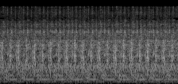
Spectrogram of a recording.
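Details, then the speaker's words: 2008 Nissan Versa hatchback 1.8, 188,000 miles, idling with check engine light (previously flashing): uneven stumbling tick with irregular dropouts, a misfire that started today; turned out to be faulty ignition coils. "okay so this is a 2008 Nissan Versa Hatchback with the 1.8 in it it's my grandmother's car and we have a misfire definitely you miss [Applause] I think it might be a coil"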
